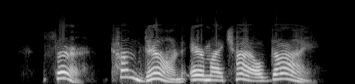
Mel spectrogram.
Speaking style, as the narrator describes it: In an agony of supplication, he cried

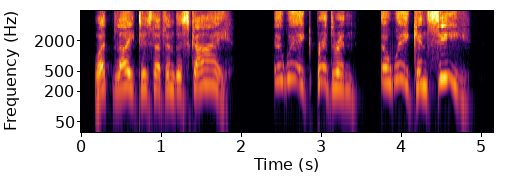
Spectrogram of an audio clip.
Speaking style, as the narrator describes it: someone on the roof cried out

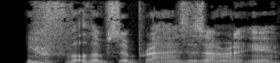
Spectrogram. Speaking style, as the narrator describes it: Kaela said, laughing

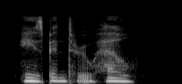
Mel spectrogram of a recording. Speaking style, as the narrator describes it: Nora said softly

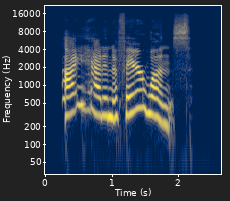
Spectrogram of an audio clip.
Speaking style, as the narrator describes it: Estelle said cheerfully from the other end of the apartment, because she'd found another bottle of wine in the kitchen

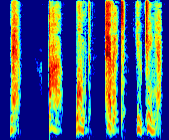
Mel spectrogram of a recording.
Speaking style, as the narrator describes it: Mother whispers

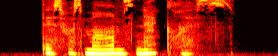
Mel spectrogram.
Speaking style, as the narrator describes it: she said in a hushed tone

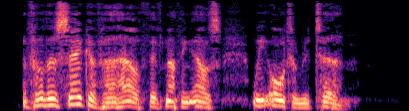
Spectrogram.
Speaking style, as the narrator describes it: His tone was charmingly bland as he said

